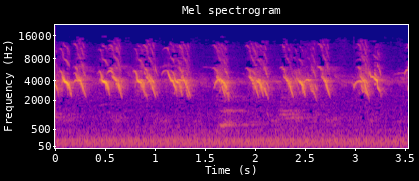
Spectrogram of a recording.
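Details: Baby chicken, freshly hatched, giving clear shrill peeps that drop in pitch, spaced roughly every third of a second, each loud and distinct, soft hum beneath.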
